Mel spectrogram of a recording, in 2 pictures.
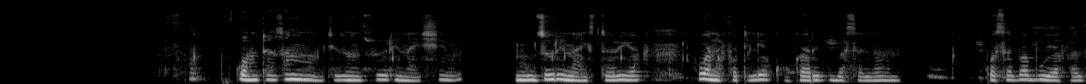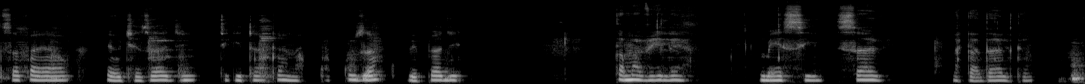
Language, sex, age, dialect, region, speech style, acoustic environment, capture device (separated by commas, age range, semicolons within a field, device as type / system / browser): Swahili, female, 35-44, Kenya - Nairobi Sheng-influenced, Kenya, focused, silence, mobile / Linux / Chrome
